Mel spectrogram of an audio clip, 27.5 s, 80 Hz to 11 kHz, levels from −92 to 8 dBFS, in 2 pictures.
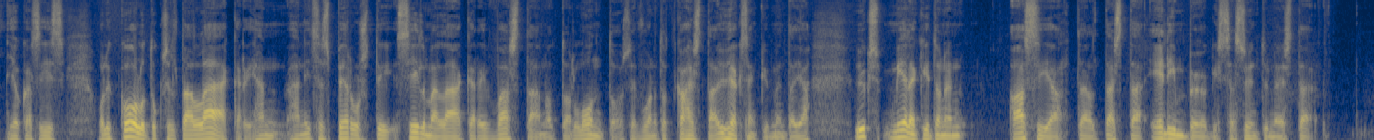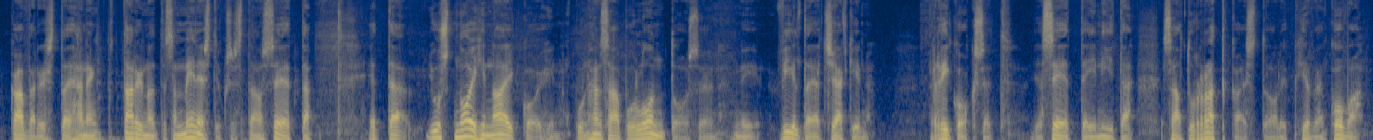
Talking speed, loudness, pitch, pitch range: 115 wpm, -21 LUFS, 100 Hz, 85-110 Hz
